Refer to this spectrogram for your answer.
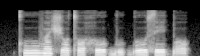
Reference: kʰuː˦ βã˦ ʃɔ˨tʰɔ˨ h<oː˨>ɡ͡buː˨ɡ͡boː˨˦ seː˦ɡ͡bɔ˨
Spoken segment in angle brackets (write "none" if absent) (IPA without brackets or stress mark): oː˨˦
